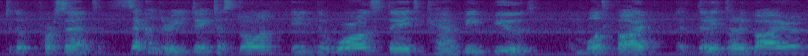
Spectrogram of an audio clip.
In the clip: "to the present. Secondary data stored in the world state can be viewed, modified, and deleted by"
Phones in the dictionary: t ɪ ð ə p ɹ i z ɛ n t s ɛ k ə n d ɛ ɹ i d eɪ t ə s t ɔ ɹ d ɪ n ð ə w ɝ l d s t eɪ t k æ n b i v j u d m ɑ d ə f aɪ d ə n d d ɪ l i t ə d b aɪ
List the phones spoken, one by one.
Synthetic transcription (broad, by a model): t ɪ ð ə p ɹ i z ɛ n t s ɛ k ə n d ɛ ɹ i d eɪ t ə s t ɔ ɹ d ɪ n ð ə w ɝ l d s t eɪ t k æ n b i b j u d m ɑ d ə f aɪ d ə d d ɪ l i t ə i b aɪ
